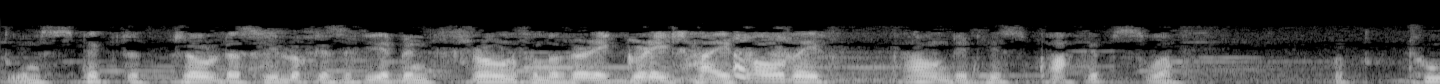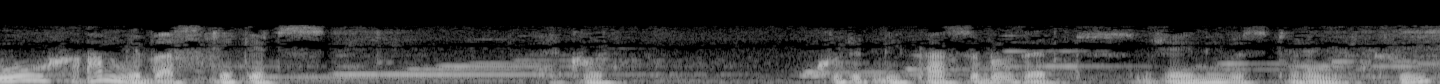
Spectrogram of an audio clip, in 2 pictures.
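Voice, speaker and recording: Actor as sombre family man, deep voice, hesitant, grave, bewildered, 1950s radio acting, muffled recording, music. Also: animated, moderate pace, lightly acted. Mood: shocked, sombre.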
